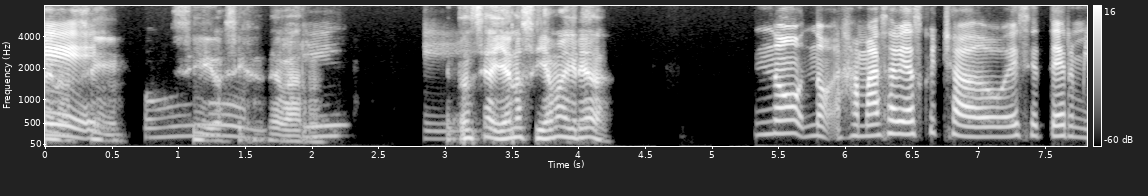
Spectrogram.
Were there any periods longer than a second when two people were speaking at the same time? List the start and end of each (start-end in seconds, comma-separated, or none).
0.8-2.1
